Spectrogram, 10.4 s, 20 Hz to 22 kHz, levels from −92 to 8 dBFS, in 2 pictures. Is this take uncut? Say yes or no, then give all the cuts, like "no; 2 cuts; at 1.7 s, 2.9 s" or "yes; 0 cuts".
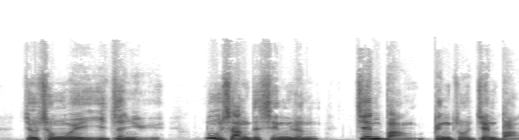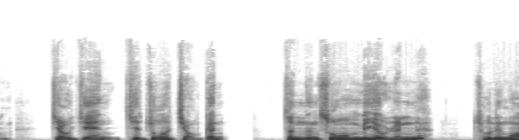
yes; 0 cuts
